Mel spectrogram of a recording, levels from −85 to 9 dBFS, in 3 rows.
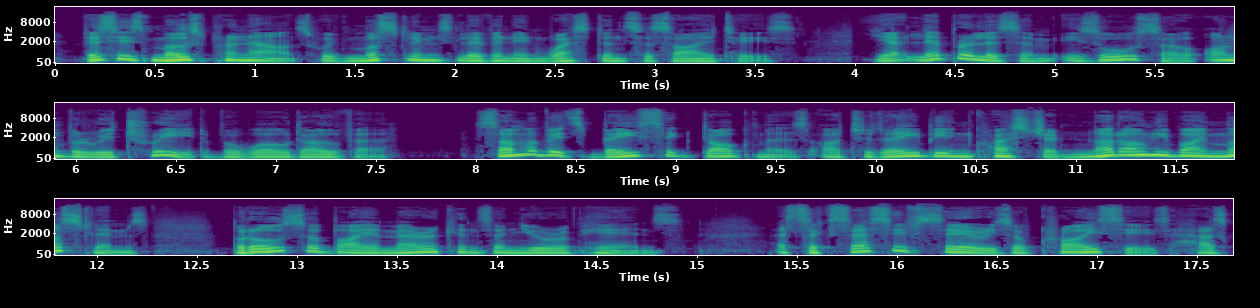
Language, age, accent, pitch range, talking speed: English, 40-59, British, 130-170 Hz, 155 wpm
